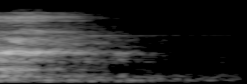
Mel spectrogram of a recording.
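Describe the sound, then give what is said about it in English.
A single long breath through the mouth, heard as a soft, airy rush that starts fairly strong and fades steadily away on its own. “Long breath in and out through the mouth.”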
